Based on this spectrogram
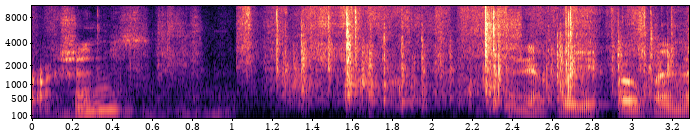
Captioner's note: paper crinkles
